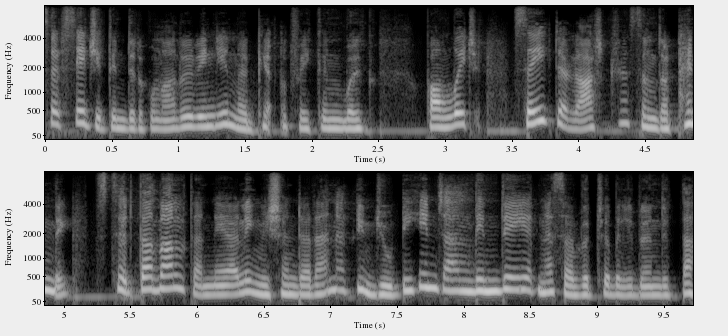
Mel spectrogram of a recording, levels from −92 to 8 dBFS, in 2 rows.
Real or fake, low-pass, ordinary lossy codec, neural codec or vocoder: fake; none; none; codec, 16 kHz, 0.5 kbps, X-Codec, HuBERT features, trained on balanced general audio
